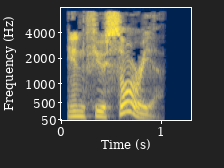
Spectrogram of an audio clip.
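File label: "infusoria", British English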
